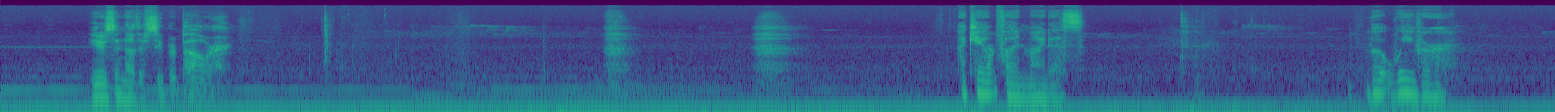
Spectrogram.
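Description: A woman speaks calmly and quietly, close by.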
